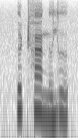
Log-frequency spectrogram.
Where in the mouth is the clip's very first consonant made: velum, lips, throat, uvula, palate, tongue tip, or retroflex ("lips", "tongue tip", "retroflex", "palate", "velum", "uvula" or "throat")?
retroflex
